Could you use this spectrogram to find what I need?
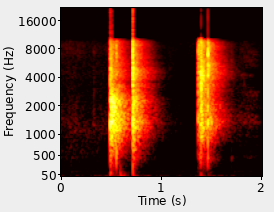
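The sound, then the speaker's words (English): Three sharp, loud hand claps ring out alone against silence as a slow clap. The first two come close together, and the third follows after a longer pause. “Well, is it time for a slow clap?”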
